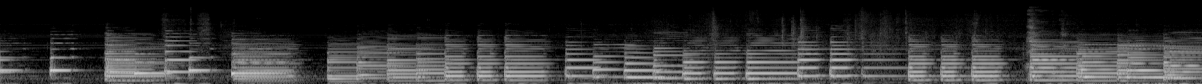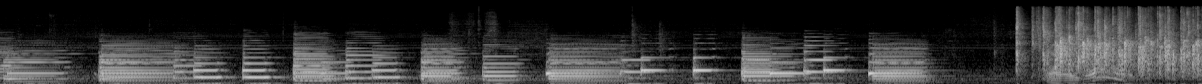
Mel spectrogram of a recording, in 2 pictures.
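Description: A child playing a simple piece on an upright piano, in short phrases with brief pauses between them; the piece ends shortly before the end.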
